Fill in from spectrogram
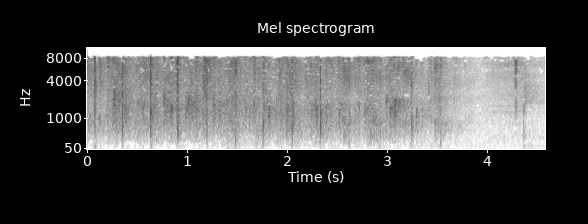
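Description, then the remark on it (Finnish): A church audience applauds a couple marking 30 years of faith, with dense, steady clapping that holds for several seconds, then thins out and fades to a few scattered claps at the end. “Annetaan aplodit.”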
